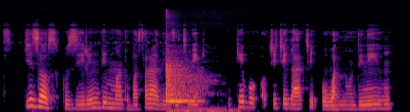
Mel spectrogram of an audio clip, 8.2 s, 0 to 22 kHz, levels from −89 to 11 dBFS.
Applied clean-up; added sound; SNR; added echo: classical method Wiener filter.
